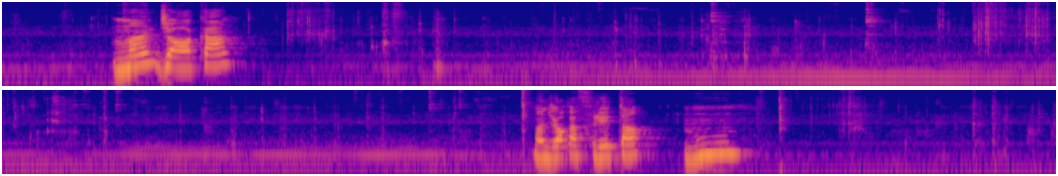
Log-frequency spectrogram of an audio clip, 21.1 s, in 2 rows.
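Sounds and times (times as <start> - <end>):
faint steady hum: 0.0 - 21.0
crunchy chewing: 2.6 - 15.9, 18.2 - 21.0.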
